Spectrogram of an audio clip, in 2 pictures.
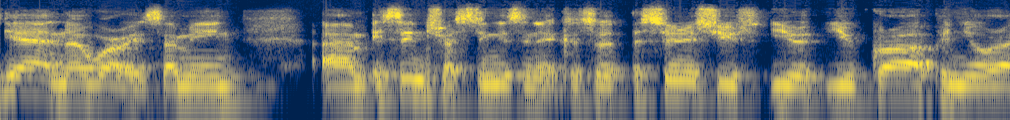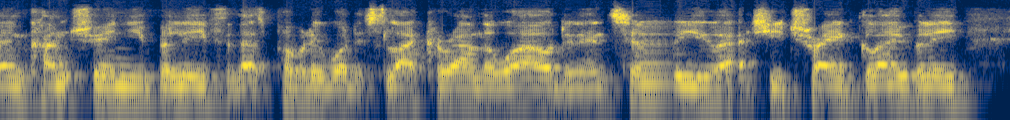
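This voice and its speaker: At a fairly quick pace, a man with a British accent talks in a fairly low pitch with fairly even intonation. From UK. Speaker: sales director. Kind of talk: interview. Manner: hesitant, many fillers.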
